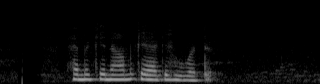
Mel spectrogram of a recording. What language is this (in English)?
Sinhala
